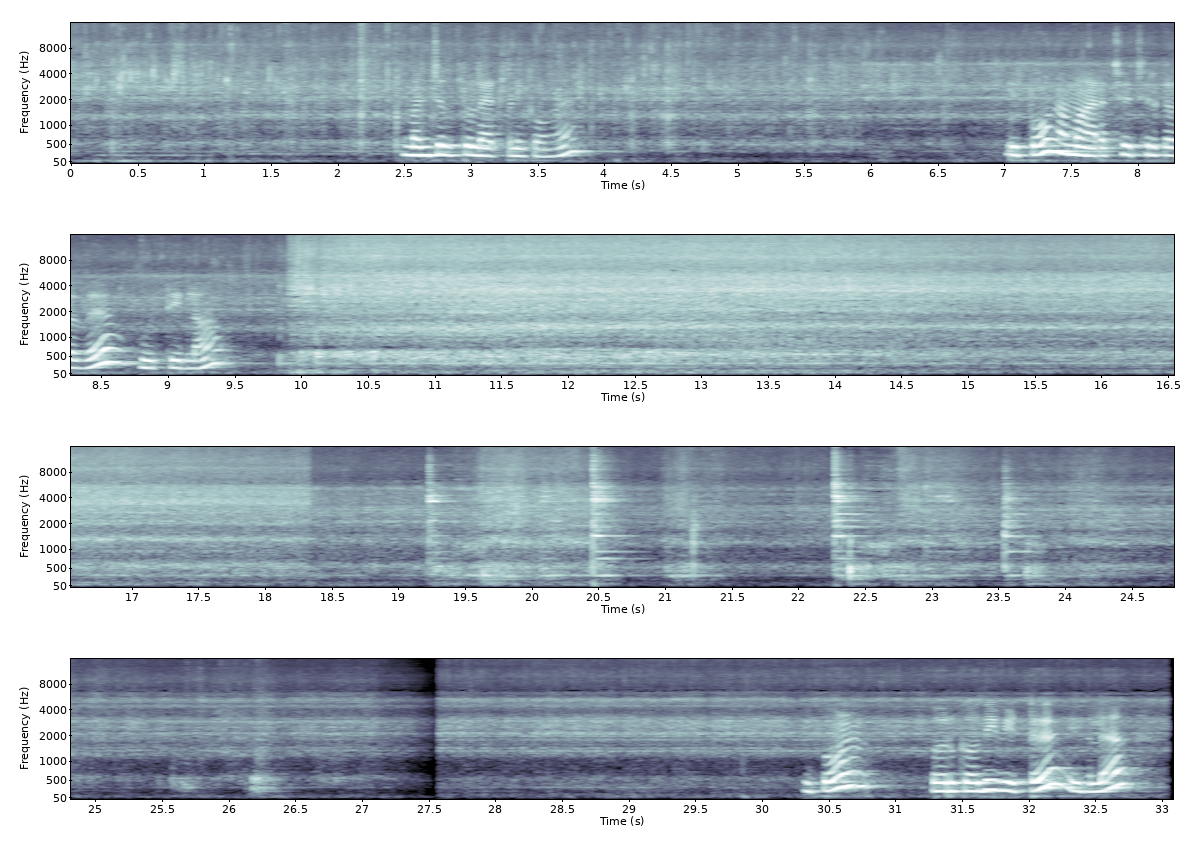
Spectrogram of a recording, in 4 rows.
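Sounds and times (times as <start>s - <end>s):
paste sizzling in hot oil: 0.0s - 33.0s
metal ladle knocking against pot: 20.5s - 20.9s.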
